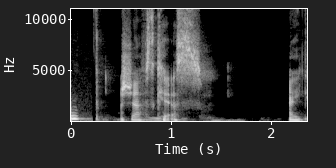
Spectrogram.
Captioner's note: mwah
